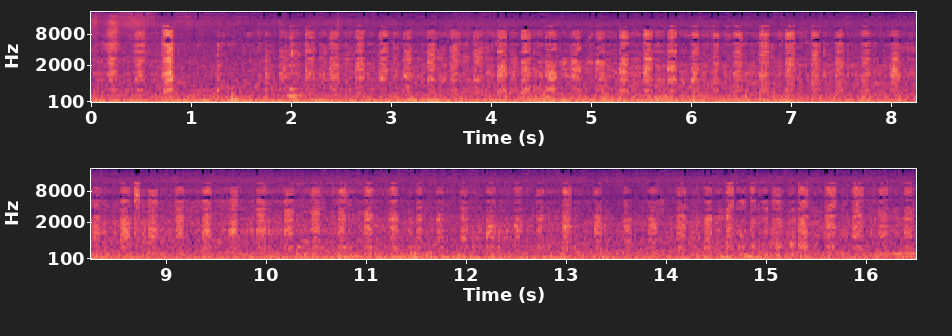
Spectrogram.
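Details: Fast, rhythmic panting from Mikku, an American Bully who loves travel most of all, on an outing taken for his happiness. The breaths are continuous and loud, with a brief faint whine near the start.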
